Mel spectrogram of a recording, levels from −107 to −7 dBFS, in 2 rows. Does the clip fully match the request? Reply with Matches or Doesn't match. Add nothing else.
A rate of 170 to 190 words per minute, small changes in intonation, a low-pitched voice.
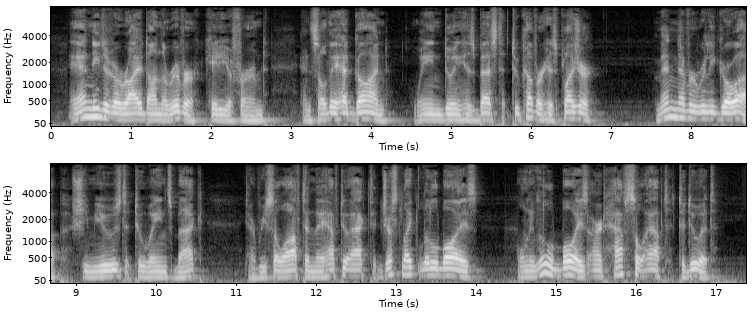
Doesn't match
